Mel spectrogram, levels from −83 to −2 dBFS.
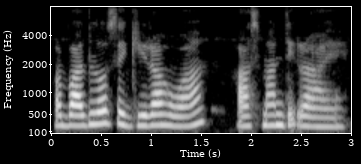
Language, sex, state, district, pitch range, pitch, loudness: Hindi, female, Arunachal Pradesh, Lower Dibang Valley, 230-265 Hz, 240 Hz, -17 LUFS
